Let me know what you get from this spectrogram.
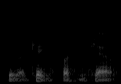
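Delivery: whispered aside. Real, not acted. Counting under breath.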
